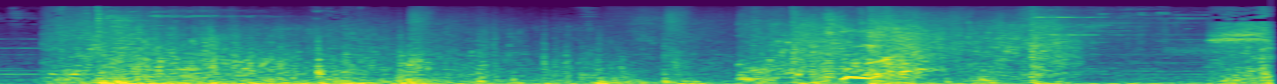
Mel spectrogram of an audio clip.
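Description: Game combat effects clash and crackle.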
